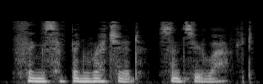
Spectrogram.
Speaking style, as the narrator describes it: Arobin said quietly

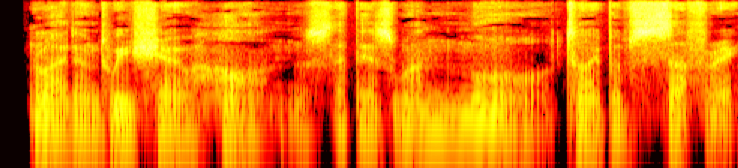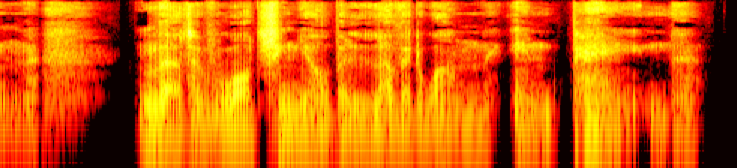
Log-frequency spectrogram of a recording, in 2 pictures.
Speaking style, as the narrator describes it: Eamon murmurs in my ear

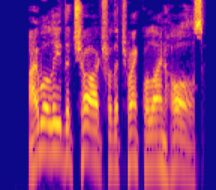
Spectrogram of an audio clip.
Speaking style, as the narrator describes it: the man shouted

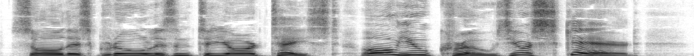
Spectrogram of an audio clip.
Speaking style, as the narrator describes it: they shouted

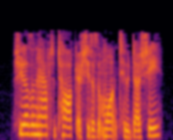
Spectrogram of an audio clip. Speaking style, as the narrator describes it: Claire sighs

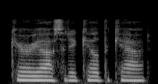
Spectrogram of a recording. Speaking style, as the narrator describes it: in an odd, toneless voice says

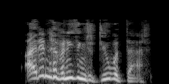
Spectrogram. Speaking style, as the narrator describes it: Larry says sharply

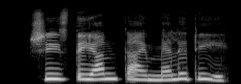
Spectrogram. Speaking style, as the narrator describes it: Indali murmured

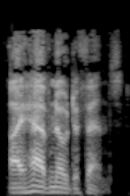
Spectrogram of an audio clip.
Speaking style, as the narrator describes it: his voice inflectionless and peculiarly clear, Hank Reardon answered

